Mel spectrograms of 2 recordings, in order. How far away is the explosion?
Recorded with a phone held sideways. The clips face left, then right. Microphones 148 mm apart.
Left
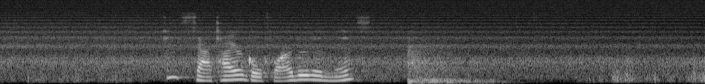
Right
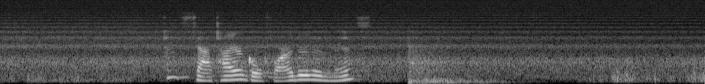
About 5 m.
